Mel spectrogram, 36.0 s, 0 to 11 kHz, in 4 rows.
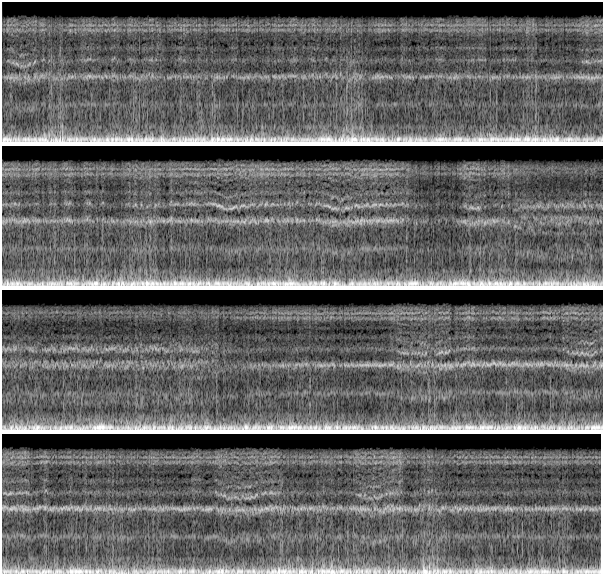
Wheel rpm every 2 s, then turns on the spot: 230, 230, 230, 230, 230, 230, 230, 230, 210, 190, 200, 230, 220, 230, 230, 230, 230, 230.
none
